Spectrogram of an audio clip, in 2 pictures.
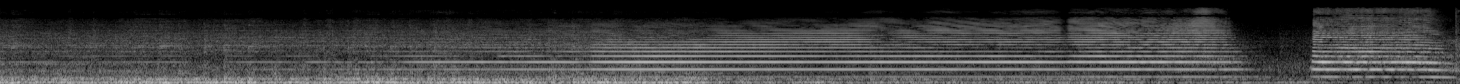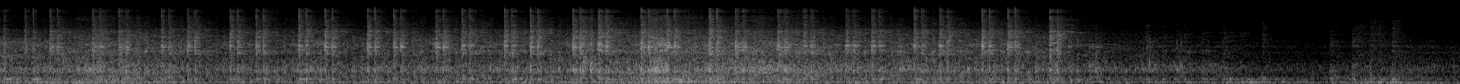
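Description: Indian Railways electric locomotive horn sounding one long steady note for about ten seconds over the rumble of a fast train. After a short break a second horn blast bends down in pitch as the locomotive passes, then a rake of coaches clatters past at speed, its wheels clicking rapidly over the rail joints, and fades away.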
